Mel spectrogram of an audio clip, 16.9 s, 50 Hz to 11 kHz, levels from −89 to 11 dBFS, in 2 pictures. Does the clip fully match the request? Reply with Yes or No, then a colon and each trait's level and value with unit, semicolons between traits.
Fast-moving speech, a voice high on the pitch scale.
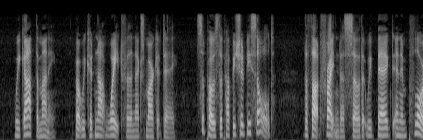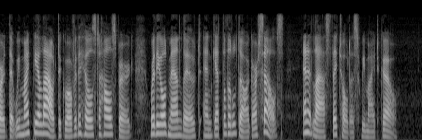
No: fast, 220 wpm; medium, 170 Hz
